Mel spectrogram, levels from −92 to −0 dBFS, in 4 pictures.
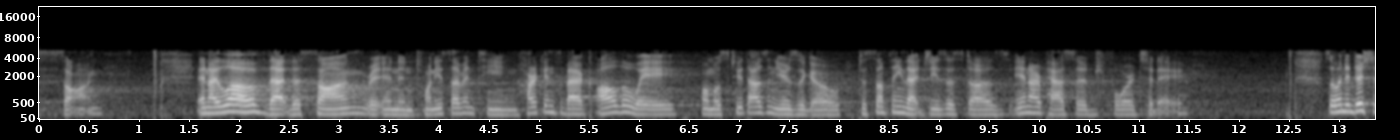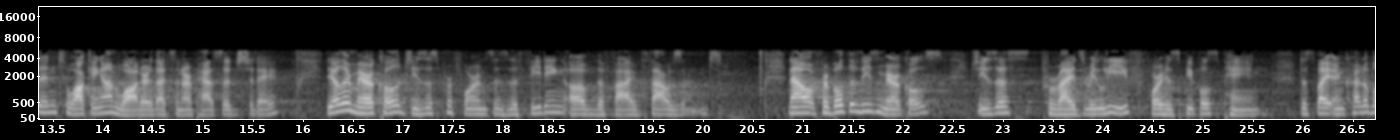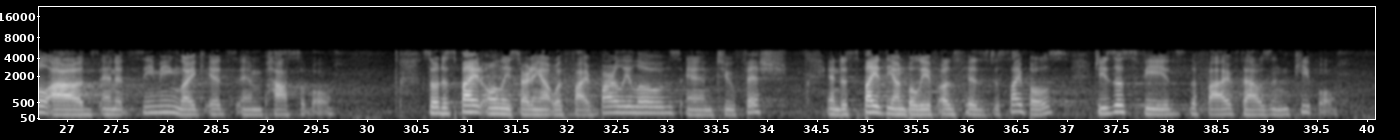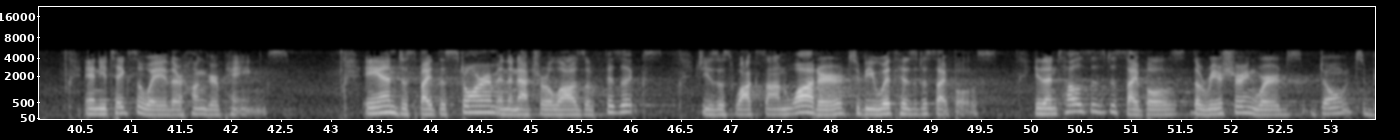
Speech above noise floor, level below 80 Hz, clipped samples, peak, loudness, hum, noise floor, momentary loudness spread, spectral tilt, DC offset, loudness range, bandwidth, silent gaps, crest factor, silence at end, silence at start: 30 dB; -66 dBFS; under 0.1%; -4 dBFS; -26 LUFS; none; -56 dBFS; 17 LU; -3 dB/octave; under 0.1%; 6 LU; 5.6 kHz; none; 24 dB; 0 s; 0 s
